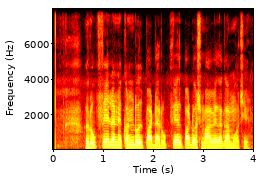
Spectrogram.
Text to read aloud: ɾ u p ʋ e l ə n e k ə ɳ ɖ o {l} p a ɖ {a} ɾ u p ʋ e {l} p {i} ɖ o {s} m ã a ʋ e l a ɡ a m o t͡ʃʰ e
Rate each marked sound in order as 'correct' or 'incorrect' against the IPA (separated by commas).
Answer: correct, correct, correct, incorrect, incorrect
